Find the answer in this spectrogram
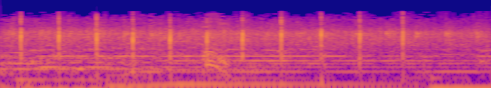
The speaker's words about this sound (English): Give Him another big hand clap of praise.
